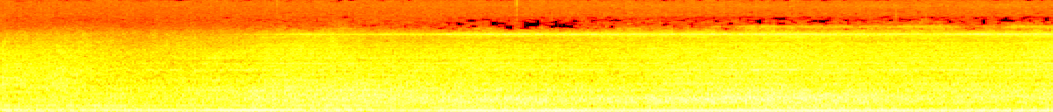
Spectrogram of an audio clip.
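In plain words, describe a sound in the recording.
A diesel locomotive engine rumbles steadily in the distance.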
